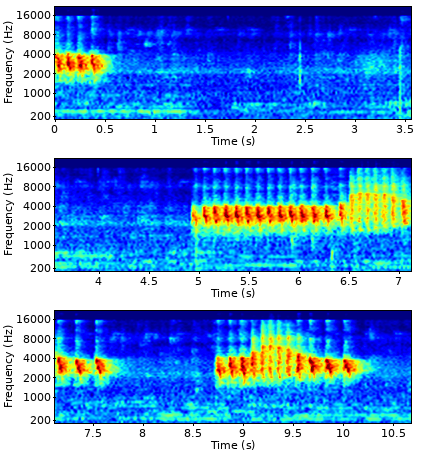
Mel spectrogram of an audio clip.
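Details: Sooty-headed bulbul singing actively, used as a tutor song for training champion competition birds: loud, fast chattering trills repeated in bursts, each ending in a higher, brighter rise, with quiet gaps and faint low tones behind.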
